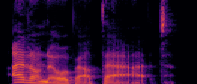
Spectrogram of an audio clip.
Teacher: it's that sort of crackly, poppy sort of noise that sometimes comes into particularly women's voices as they get through the end of a sentence. So that would be something like, I don't know about that, where you can hear that kind of fry, that crackliness come in. · Term: creaky voice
